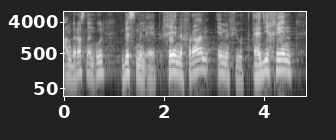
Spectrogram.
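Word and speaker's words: ϧⲉⲛ: ناخده في كلمة بقى أهو، آدي الخاي، وبعدين نحط وراه الحرف ده اللي هو إيه؟ الأي، بينطق إيه خفيفة، وبعدين هناخد وراه الحرف ده اللي هو الني اللي بينطق نون، يبقى خين، جدعان، خين، خ ي نون، خين، زي ما بنقول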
